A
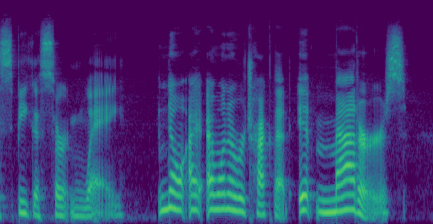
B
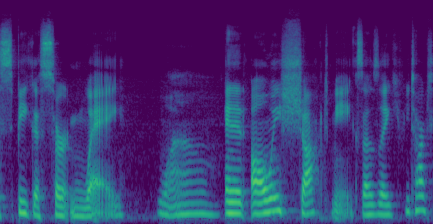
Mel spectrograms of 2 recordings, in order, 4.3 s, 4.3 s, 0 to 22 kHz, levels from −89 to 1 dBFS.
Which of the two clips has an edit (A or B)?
A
